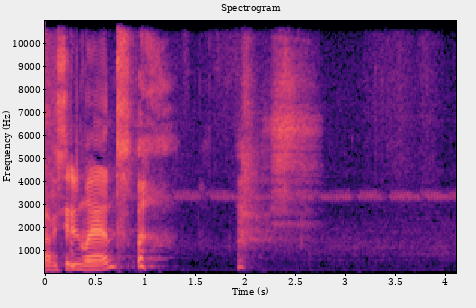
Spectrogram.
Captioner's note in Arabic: كلاهما يضحك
